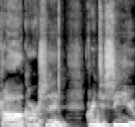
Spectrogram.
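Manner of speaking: put-on delighted, eager voice. Retelling how someone met them in a hallway: imitating an excited greeting. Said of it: "he was so excited".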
